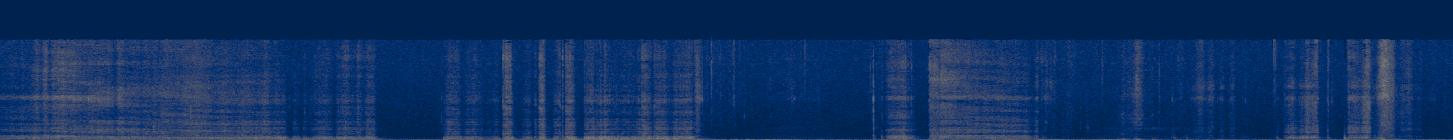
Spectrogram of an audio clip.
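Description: A felt-tip marker tip is drawn across a flat white sheet of paper on a table while finishing an elephant drawing. The result is quiet, scratchy rubbing strokes, some long and some short, broken by brief pauses over a steady low hum.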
